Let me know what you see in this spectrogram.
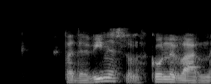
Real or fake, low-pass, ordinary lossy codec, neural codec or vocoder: fake; 5.4 kHz; AAC, 32 kbps; codec, 16 kHz, 6 kbps, DAC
